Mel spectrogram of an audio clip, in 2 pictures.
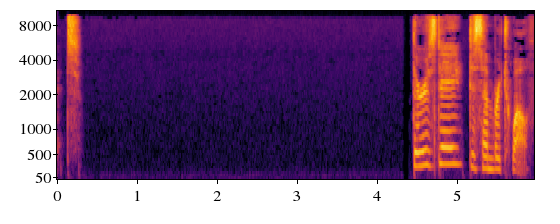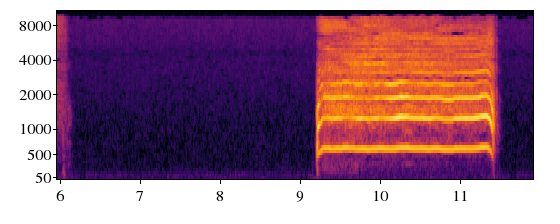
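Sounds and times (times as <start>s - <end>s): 
speech: 0.1s - 0.4s, 4.4s - 6.1s
person screaming: 9.2s - 11.5s.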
